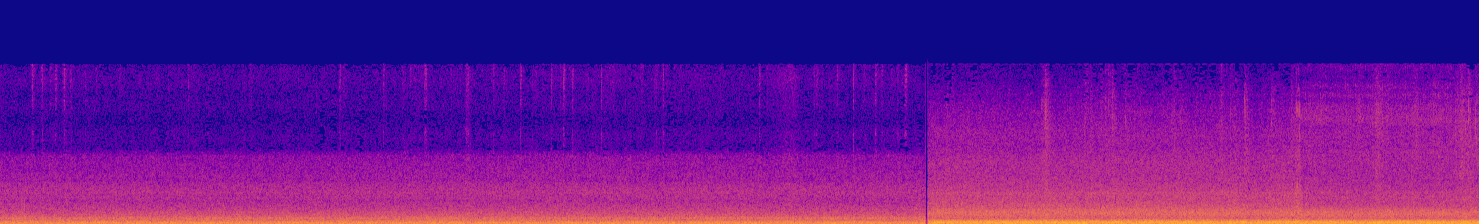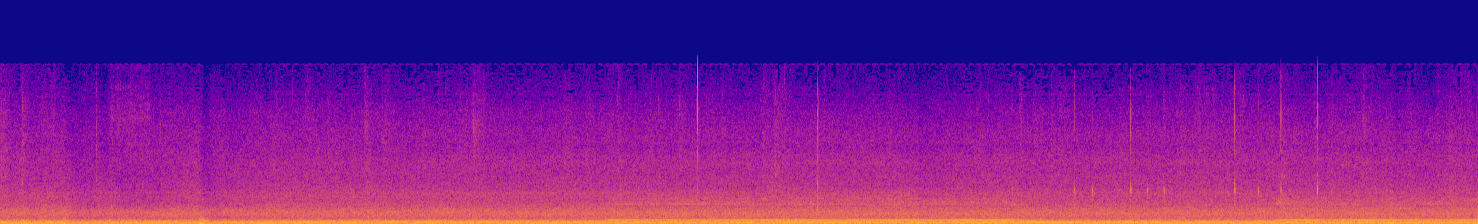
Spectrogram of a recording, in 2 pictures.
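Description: Steady rolling noise of a Metrolink commuter train in motion, heard on board. About nine seconds in it becomes louder and brighter, and a steady tone sounds twice in the last third.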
